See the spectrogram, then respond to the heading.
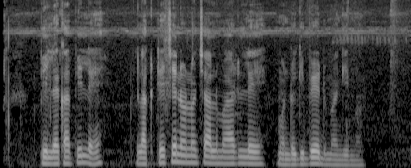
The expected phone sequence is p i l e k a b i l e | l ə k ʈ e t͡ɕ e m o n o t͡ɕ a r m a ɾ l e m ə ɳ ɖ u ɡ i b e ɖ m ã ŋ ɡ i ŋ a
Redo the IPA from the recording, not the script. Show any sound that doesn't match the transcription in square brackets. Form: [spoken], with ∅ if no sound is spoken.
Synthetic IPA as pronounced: p i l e k a [p] i l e | l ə k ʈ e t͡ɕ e [n] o n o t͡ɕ a [l] m a ɾ l e m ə ɳ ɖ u ɡ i b e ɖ m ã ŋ ɡ i [m] a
